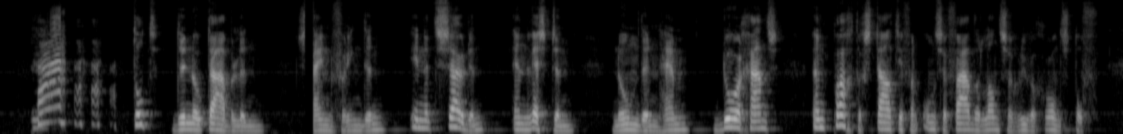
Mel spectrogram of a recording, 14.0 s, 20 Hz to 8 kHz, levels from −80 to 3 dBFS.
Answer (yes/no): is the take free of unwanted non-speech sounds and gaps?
no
